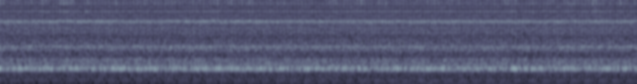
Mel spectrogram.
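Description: A steady, even motor drone with a mid-pitched whine and a fast regular buzz throughout: a nebulizer compressor running.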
